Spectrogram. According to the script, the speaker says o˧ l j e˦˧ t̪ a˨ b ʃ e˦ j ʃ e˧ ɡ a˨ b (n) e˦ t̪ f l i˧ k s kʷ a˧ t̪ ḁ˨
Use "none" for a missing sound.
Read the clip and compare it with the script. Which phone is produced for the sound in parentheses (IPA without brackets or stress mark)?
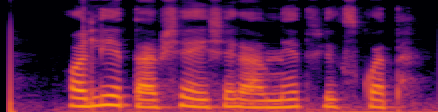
n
